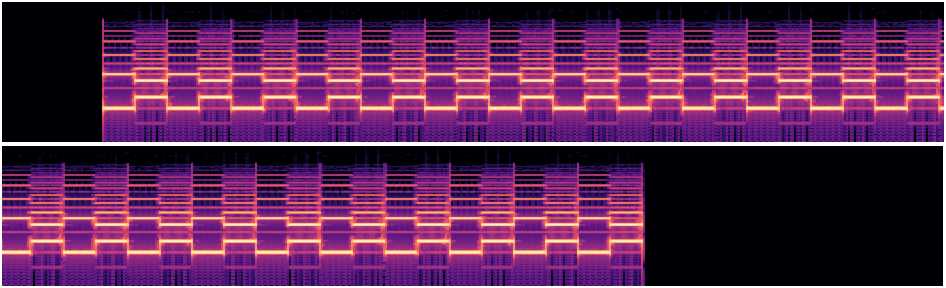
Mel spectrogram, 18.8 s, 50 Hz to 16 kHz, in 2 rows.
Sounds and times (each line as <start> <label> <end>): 1.0 Siren 15.8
